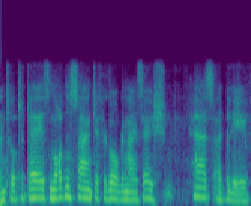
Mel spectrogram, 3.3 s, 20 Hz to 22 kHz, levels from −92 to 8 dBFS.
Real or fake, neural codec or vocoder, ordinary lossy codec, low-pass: fake; codec, 32 kHz, 1.9 kbps, SNAC; Opus, 16 kbps; 7.2 kHz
